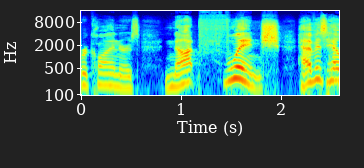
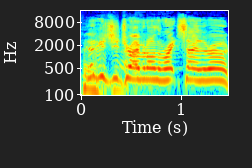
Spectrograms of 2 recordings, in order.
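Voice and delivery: put-on angry British accent, higher and louder; 5 semitones higher, 6 dB louder than usual. Retelling what British players said while racing: raging Harry Potter voice. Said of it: "A raging Harry Potter".

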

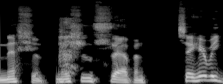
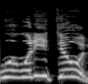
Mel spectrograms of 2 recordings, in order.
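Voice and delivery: shrill, very high-pitched yell. Retelling what gets yelled at the other speaker during recordings: imitating own yelling. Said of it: "That's what I'm yelling all the time".

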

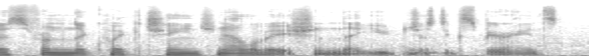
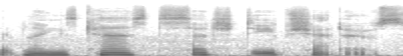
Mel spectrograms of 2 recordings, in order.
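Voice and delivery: muttered under the breath. A character makes a dig at a sibling within earshot, under their breath. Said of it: "say under their breath".

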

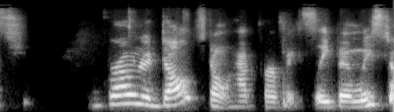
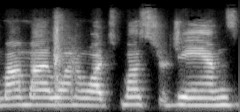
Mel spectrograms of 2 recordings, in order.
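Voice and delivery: plain

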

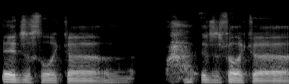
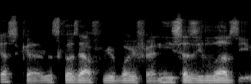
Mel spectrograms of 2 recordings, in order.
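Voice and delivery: normal talking voice

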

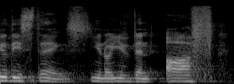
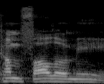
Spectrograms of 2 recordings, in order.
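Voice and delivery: flat, level, one-note monotone; 2 semitones lower than usual. Mocking how Jesus talks in cheesy movies: imitating a monotone movie Jesus. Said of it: "walks and talks like this in a monotone".

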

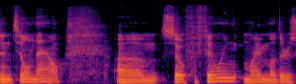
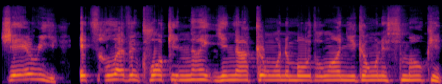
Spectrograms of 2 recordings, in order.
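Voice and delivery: put-on Brooklyn accent, much higher; 10 semitones higher than usual. Pitching a scene about an old couple, the speaker plays Sharon answering Jerry, Brooklyn accent. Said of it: "why do they have Brooklyn accents?".

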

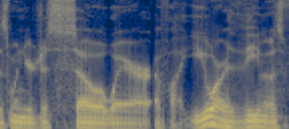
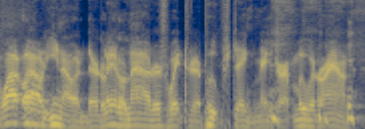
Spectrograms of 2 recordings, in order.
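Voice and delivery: mock-silly put-on parody voice; 3 semitones higher, 6 dB louder than usual. A parent mocks people who warned about having a child, in a silly mocking voice. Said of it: "That's the type of voice I make fun of them with".

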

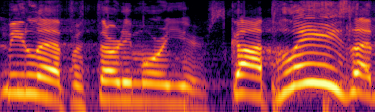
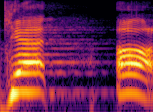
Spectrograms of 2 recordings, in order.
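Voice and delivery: acted-out loud shout; 3 semitones higher than usual. Acting out the first thing he will shout to believers: retelling a shouted command. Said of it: "The first thing he's gonna shout".

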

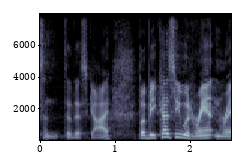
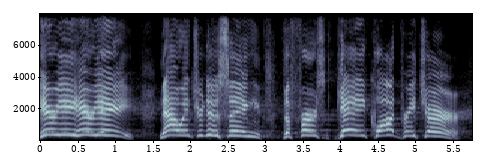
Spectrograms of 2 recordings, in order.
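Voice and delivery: very high, very loud, very slow, shrill drawn-out yell; 8 dB louder than usual. Storyteller retells a student bursting out of the crowd, imitating a yell. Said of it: "he yells out".

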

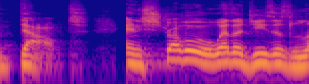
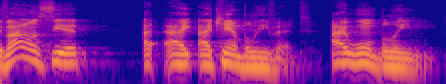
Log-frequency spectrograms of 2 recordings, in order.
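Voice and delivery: ordinary delivery

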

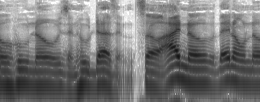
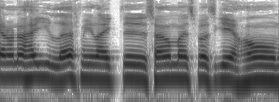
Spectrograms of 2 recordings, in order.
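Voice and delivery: put-on crying, much higher; 5 semitones higher than usual. Retelling the ex's messages the next day, imitating an ex crying. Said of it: "So she's just crying".

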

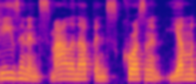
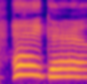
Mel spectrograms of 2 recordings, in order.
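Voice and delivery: forced, pitched-up, fake-cheery chipper voice; 8 semitones higher, 6 dB louder than usual. Retelling how Kat answers the phone when asked to sound chipper: imitating Kat's fake chipper greeting. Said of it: "And it sounds so fake".

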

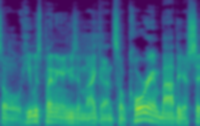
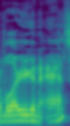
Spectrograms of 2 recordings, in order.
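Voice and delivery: put-on tearful crying voice, higher; 3 semitones higher than usual. Retelling what the fiancée said during the proposal: imitating someone crying. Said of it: "She's crying and she's just like".

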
